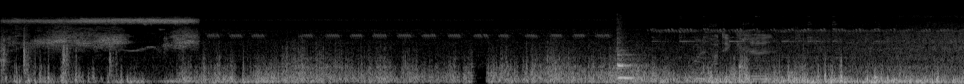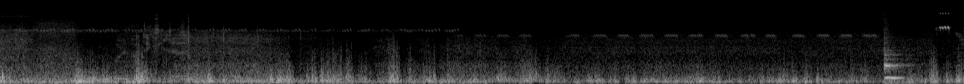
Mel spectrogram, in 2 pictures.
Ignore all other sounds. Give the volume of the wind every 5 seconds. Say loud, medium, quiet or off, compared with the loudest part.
medium, loud, loud, medium.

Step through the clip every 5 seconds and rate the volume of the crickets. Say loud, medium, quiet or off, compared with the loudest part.
medium, loud, medium, loud.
